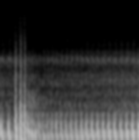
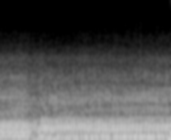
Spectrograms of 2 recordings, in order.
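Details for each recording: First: Motorcycle with an Akrapovic exhaust that burst and was repacked with carbon, now much louder: two sharp exhaust cracks on a quick throttle blip, then a lumpy idle. Exhaust popping on blip. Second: Motorcycle on its original exhaust, before it blew and turned loud with popping: deep, mellow single-cylinder note rising and falling with throttle blips, smooth and even with no rasp. Normal exhaust note.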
